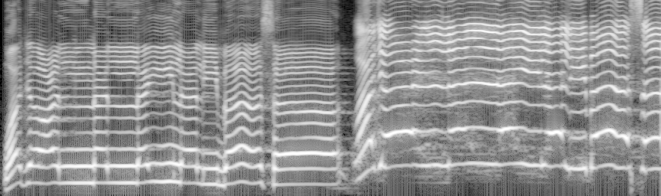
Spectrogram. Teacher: لباسن وف کرنے میں لباسا ہے، لام کے نیچے زیر، اس کو بھی نہیں کھینچنا مگر با الف زبر با ایک الف کھینچنا یاد رکھنا ہے کیونکہ الف مدہ ہے تو ایک الف کھینچیں گے. دو زبر کی تنوین کو الف سے بدل دیں گے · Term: وقف بالابدال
